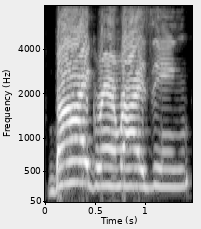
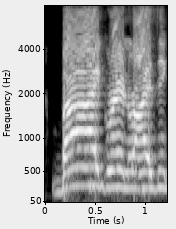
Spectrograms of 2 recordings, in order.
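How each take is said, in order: First: Slow, drawn-out mocking bye; drawn-out goodbye. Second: Slow, drawn-out dismissive bye; slow bye again. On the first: Dismissing Grand Rising with a slow drawn bye. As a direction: stretch the bye, dismissing him. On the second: Pretend. Second slow drawn farewell to Grand Rising. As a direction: say it slow, shooing him off. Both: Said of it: "mock farewell, repeated".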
